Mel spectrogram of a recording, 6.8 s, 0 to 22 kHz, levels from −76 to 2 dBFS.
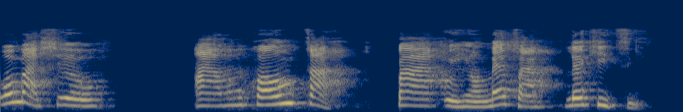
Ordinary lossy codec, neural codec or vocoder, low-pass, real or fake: none; codec, 16 kHz, 4 kbps, FreqCodec, larger model; none; fake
